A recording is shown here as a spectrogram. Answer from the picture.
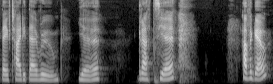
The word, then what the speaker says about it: grazie: Some resources recommend pronouncing it like grazie. With two syllables at the end, C and E. But that can lead you to overpronounce the ending. When natives say it, it's a short, sharp, yeah sound.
